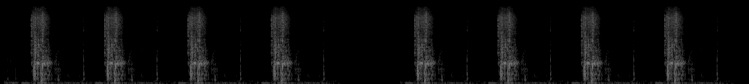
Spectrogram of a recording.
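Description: Miniature metal hoe blade scraping and chopping into dry, gritty soil in short strokes, about one a second, eight strokes in two runs of four with a brief break between them.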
